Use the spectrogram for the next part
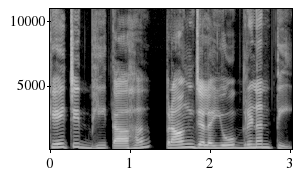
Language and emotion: Kannada, neutral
